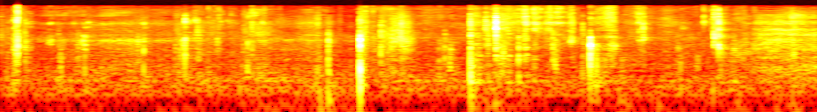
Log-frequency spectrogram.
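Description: A person chewing food close to the microphone, with scattered sharp clicks from the mouth and from chopsticks in plastic takeout containers.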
